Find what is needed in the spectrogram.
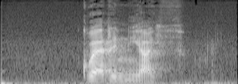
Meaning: republic
- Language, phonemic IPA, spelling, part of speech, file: Welsh, /ɡwɛˈrɪnjai̯θ/, gweriniaeth, noun, Cy-gweriniaeth.ogg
